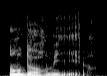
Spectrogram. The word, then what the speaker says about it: endormir: Nasal here, en, and then dormir. Endormir.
